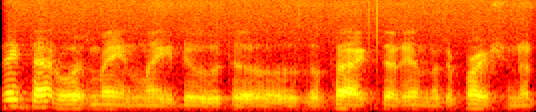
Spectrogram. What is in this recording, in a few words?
Oral history with 73 year old male Meeker County Minnesota; american english dialect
